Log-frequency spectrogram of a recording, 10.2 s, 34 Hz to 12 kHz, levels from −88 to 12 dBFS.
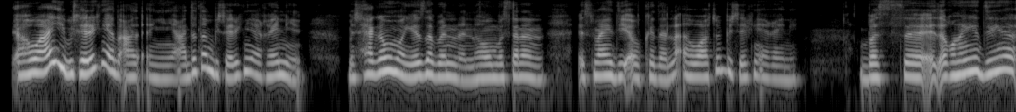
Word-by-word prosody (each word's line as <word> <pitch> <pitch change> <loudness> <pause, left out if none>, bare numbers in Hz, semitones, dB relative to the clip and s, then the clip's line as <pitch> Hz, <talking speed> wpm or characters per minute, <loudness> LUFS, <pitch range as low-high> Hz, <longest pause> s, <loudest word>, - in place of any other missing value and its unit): هو 250 +4 +4
عادي 380 +7 +7
بيشاركني 265 - +3
ع 220 -1 -3
يعني 200 -1 -8
عادةً 280 - -2
بيشاركني 235 +3 -3
أغاني، 220 -2 -4 0.4
مش 210 0 -6
حاجة 250 +4 +2
مميزة 250 -4 +3
بيننا، 220 -3 -2
إن 180 +1 -8
هو 205 +1 -2
مثلًا، 210 -1 -3 0.3
اسمعي 230 +2 -1
دي 220 0 -2
أو 210 - -5
كده. 195 -2 -6
لأ، 245 +4 -5
هو 215 -1 -2
على 215 0 0
طول 305 +6 -7
بيشاركني 230 -4 -7
أغاني. 190 -1 -12 0.6
بس 210 +2 -4
الأغنية 235 +6 +2
دي 290 +4 +2
220 Hz, 165 wpm, -25 LUFS, 210-255 Hz, 0.6 s, عادي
